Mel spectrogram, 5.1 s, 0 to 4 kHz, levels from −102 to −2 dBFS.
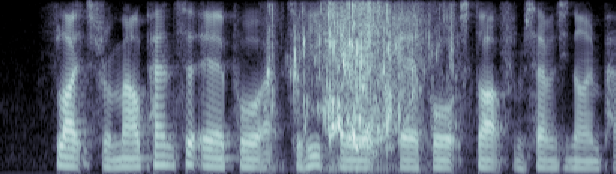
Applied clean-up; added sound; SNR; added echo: none; Splash, splatter; -3 dB; none.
